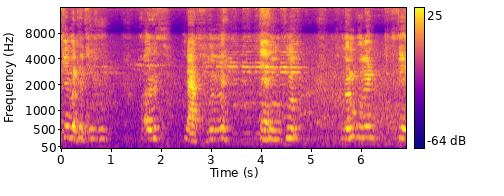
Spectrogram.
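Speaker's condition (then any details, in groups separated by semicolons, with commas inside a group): Cerebral palsy; problems speaking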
